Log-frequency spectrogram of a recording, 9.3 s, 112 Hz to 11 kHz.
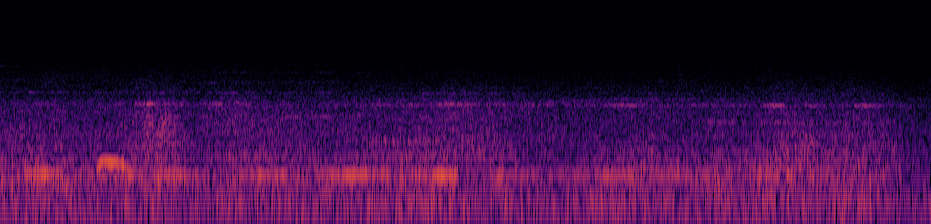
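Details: Eurasian eagle-owl recorded 16 February 2023 giving a single low hoot early on, set against a continuous steady mechanical hum with tonal lines throughout.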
